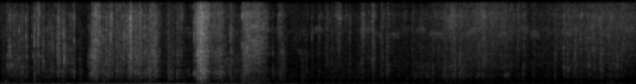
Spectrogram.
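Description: A plastic packet of semolina crinkling and rustling as it is handled and emptied into a metal pot. The crackling is busiest over the first three seconds, with one louder crinkle about two seconds in, then fainter.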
